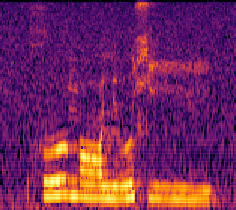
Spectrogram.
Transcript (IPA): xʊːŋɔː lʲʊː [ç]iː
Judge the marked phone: correct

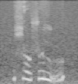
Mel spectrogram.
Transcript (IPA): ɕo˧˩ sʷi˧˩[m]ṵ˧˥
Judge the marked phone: correct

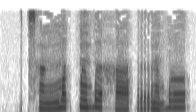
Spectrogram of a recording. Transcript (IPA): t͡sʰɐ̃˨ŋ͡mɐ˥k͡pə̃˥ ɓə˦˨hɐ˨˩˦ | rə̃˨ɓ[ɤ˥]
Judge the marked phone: correct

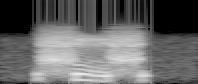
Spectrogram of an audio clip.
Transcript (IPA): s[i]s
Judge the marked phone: correct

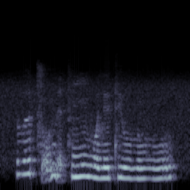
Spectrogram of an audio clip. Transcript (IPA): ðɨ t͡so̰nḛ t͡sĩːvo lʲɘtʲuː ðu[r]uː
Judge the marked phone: incorrect: ɣ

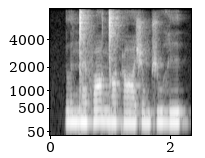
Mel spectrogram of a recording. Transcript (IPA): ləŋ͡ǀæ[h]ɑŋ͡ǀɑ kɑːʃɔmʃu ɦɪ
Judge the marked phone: incorrect: f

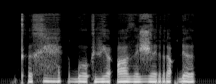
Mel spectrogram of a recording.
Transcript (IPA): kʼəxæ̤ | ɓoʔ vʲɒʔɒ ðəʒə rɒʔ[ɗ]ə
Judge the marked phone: correct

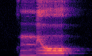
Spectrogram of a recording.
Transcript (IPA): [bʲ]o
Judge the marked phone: incorrect: mʲ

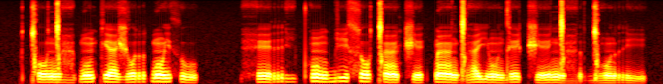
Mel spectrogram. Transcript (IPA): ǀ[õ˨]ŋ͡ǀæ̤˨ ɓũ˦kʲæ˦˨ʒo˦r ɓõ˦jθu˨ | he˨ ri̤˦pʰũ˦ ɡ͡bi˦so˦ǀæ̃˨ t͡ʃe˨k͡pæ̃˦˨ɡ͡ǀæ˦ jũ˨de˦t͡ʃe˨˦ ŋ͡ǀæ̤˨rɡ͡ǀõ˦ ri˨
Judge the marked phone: incorrect: o˨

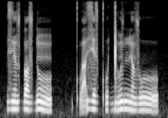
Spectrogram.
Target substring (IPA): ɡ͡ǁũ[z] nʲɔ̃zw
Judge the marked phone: correct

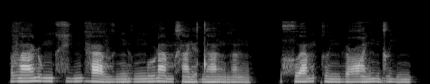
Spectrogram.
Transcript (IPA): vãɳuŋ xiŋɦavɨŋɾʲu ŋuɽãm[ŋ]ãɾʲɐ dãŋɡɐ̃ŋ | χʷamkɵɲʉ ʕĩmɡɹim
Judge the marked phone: incorrect: x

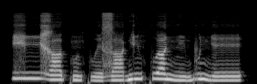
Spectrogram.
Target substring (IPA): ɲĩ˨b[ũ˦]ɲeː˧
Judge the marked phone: incorrect: u˦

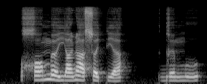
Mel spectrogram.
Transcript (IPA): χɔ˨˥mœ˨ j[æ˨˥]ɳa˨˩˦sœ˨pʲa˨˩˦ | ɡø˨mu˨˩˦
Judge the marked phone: incorrect: a˨˥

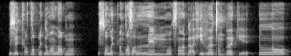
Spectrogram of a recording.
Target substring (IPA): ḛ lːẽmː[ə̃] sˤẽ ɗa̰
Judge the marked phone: incorrect: ɔ̃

